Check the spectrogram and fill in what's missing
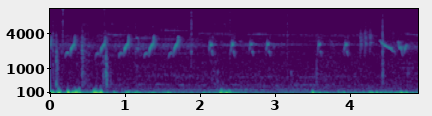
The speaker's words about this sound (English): It's really like weird bird sounds.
